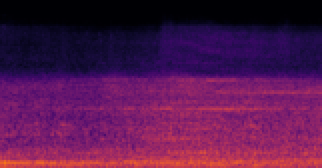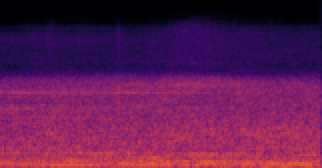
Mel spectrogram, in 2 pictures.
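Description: Motorcycle traffic on a town road: a steady engine hum with the noise of passing scooters and motorbikes.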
